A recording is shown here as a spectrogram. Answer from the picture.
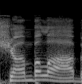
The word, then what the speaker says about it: Shambhala: I think it's pronounced Shambhala, but that is exactly Shambhala. Right. Mm-hmm. Yeah, so it's a piece of paper that Strange thinks is a mantra. It's actually the Wi-Fi password. And it's Shambhala or it's Shambhala. I could see you pronouncing it that way.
